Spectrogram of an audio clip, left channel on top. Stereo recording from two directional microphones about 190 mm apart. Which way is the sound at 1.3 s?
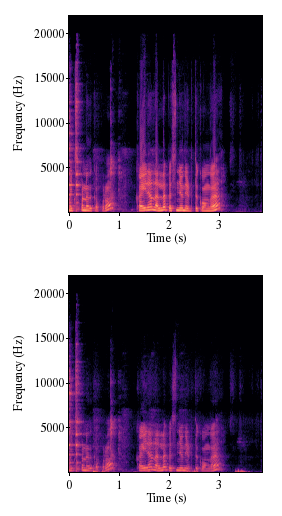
55° left (ahead or behind).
